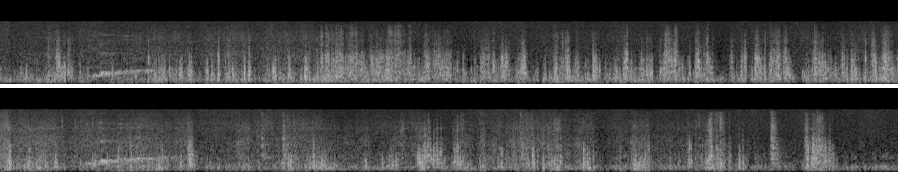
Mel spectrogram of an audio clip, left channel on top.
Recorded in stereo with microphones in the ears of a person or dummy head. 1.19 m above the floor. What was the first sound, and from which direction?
A giggle, 45° right (ahead or behind).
